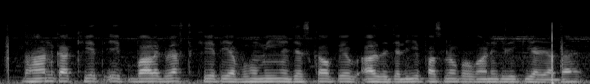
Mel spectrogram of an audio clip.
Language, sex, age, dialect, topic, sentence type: Hindi, male, 18-24, Awadhi Bundeli, agriculture, statement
